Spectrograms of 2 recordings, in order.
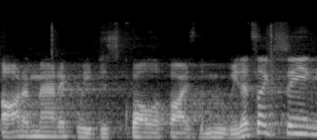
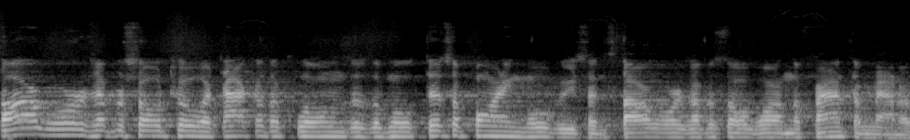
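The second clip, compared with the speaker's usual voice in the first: put-on cartoon villain voice. Speaking to the other speakers in a Plankton impersonation. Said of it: "You actually do a pretty good Plankton impersonation".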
